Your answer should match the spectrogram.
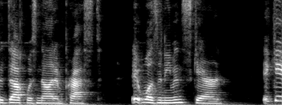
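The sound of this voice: With ordinary pitch variation, an unforced reading voice comes through over a quiet background.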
